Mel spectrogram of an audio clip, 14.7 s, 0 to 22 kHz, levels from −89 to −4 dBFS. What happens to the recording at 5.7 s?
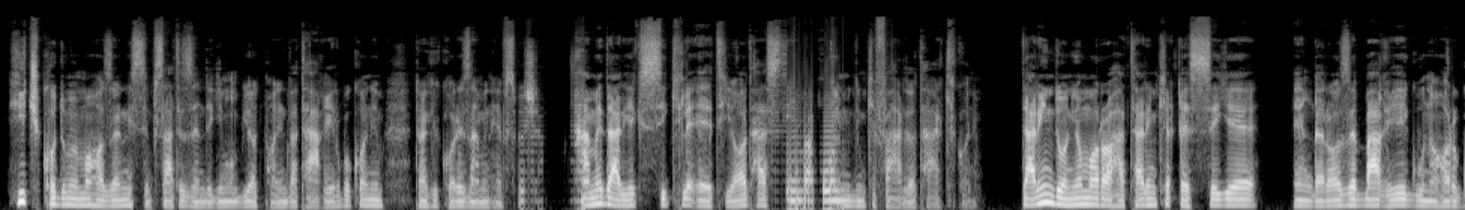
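The speech turns into a rigid, metallic buzz near 188 Hz from 5.20 to 5.83 s: robotic sound, likely from a short buffer of roughly 5 ms repeated over most of that stretch.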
